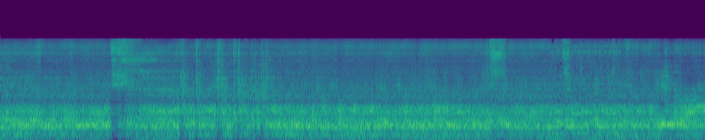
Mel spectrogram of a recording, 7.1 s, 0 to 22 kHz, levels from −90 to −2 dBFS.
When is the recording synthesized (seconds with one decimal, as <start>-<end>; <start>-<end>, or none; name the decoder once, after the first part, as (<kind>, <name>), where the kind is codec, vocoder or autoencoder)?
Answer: 0.0-5.5 (codec, ZipCodec); 6.2-7.1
